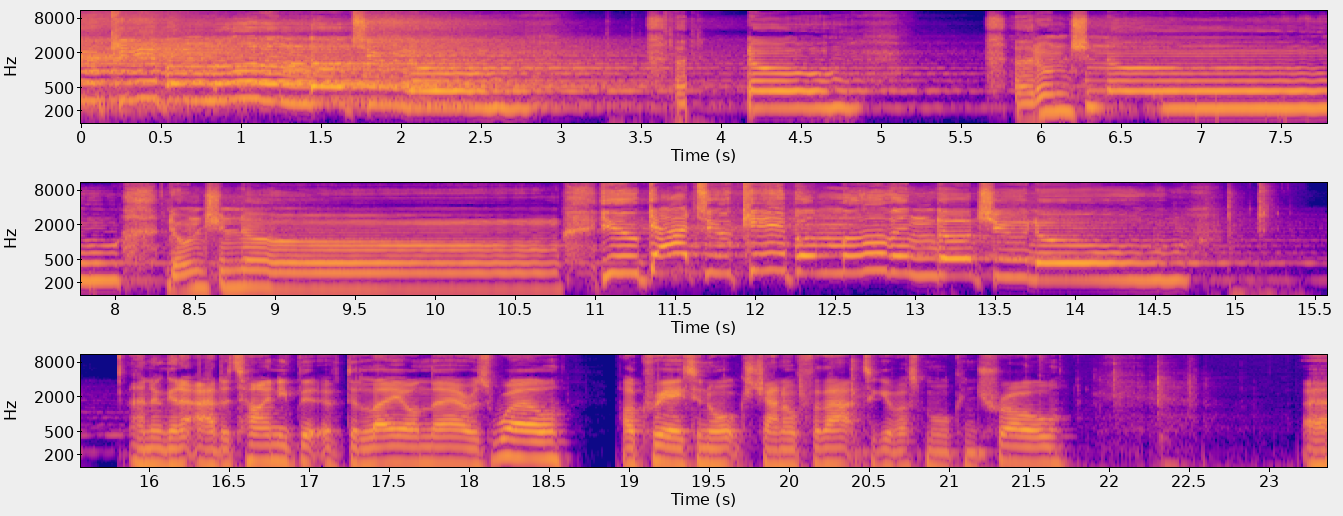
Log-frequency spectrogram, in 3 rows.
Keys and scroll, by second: 3.7 space, 15.3 space, 19.9 shift+Tab, 21.7 Tab, 22.7 alt+super+t.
